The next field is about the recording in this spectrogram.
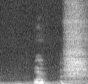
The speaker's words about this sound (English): He yawned.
